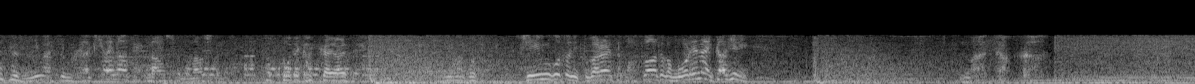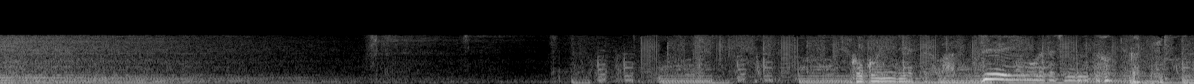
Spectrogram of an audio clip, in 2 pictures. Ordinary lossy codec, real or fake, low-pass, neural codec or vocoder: AAC, 16 kbps; real; 7.2 kHz; none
